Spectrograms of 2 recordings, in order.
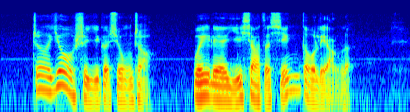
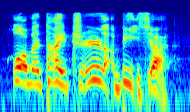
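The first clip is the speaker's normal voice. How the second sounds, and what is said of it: Hoarse, breathless character voice. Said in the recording (Chinese): “那人粗哑的声音说，一边还喘着气”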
